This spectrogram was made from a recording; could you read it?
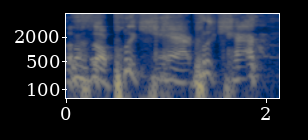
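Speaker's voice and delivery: very slow, drawn-out boxer-style voice. Doing an impression for the others: Mike Tyson impression. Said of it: "that sounds just like Tyson".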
